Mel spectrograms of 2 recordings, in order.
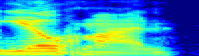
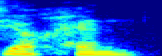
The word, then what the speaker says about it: Jochen: So it's the CH is, and so it's Jochen.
